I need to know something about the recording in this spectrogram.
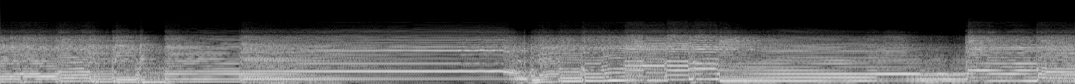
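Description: Baritone electric guitar tuned to B standard, played through distortion: held, ringing low chords and sustained notes, with a pitch slide a little after five seconds in.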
